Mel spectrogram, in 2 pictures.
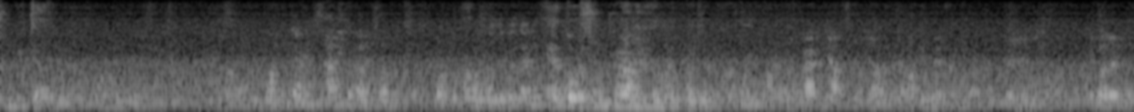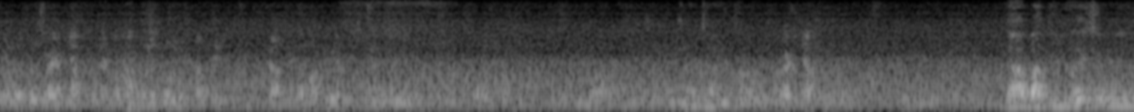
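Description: An elderly man speaks steadily into microphones at close range.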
